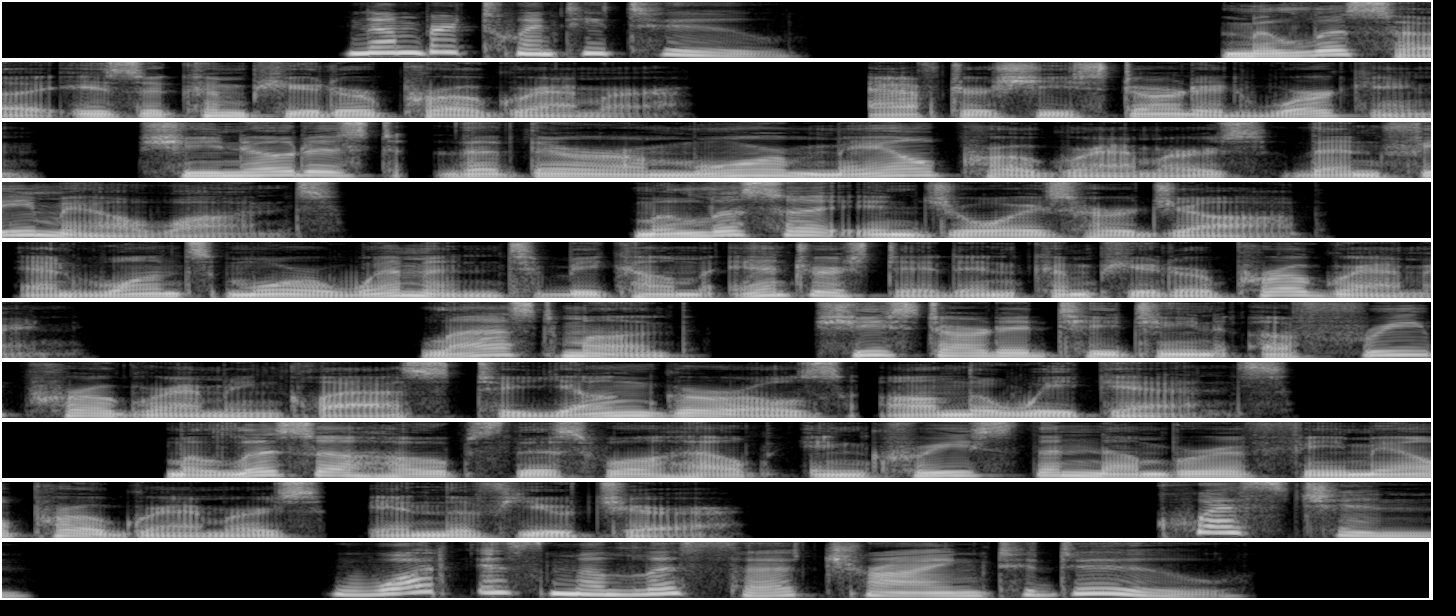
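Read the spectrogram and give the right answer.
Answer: Get more women interested in computer programming.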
